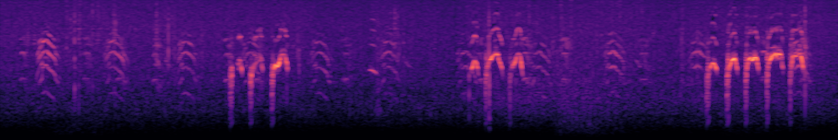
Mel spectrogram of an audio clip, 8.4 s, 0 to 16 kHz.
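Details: Lunchtime fish delivery at osprey nest 4, 12 July 2022. Excited whistled calling in bursts: quick clusters of three to five sharp arched chirps separated by softer repeated notes.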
